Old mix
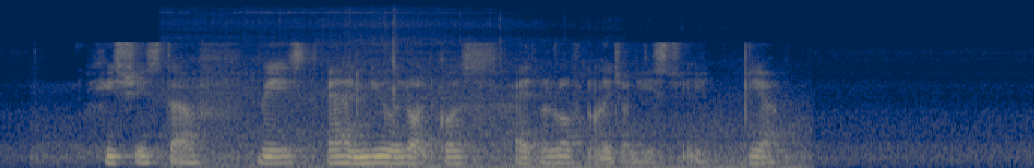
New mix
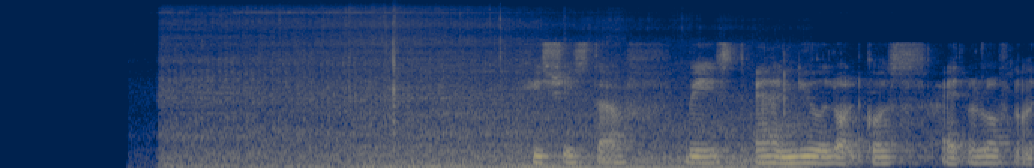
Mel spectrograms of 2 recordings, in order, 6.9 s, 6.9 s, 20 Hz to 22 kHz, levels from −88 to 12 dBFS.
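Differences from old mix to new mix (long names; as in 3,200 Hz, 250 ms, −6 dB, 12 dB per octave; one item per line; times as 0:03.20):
speech: entry +2.85 s
background +6.0 dB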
